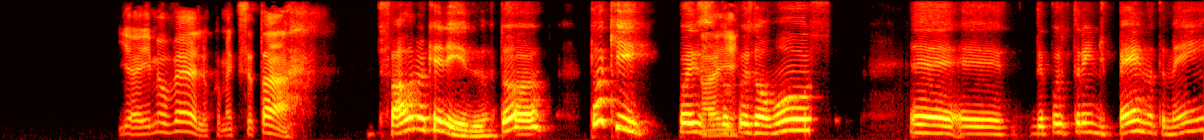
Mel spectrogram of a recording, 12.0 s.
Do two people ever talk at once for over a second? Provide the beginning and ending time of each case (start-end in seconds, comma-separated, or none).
none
